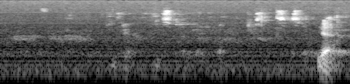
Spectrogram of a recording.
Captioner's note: clerk speaks off mic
